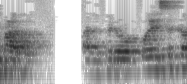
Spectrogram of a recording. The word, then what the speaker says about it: váter: La compañera lo pronunciaba con B, váter.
